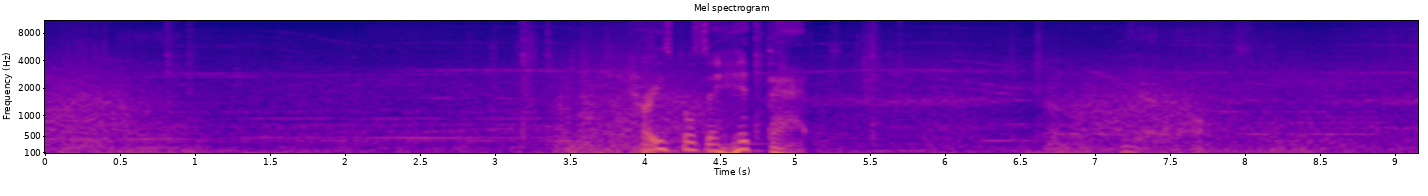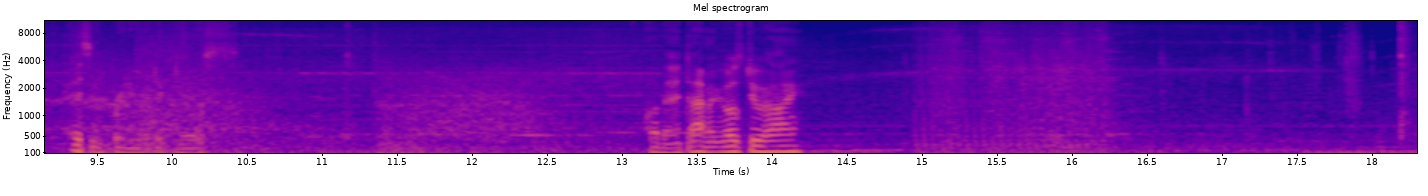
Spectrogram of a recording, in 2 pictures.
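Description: A helicopter hovers with a whirring drone.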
